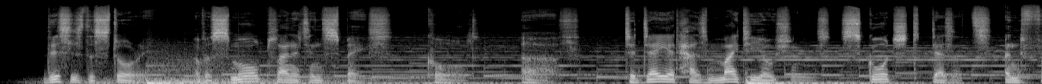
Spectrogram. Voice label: TV Narration

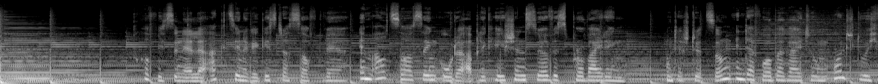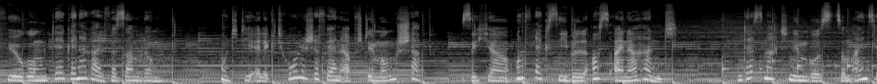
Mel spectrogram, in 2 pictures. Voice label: Corporate

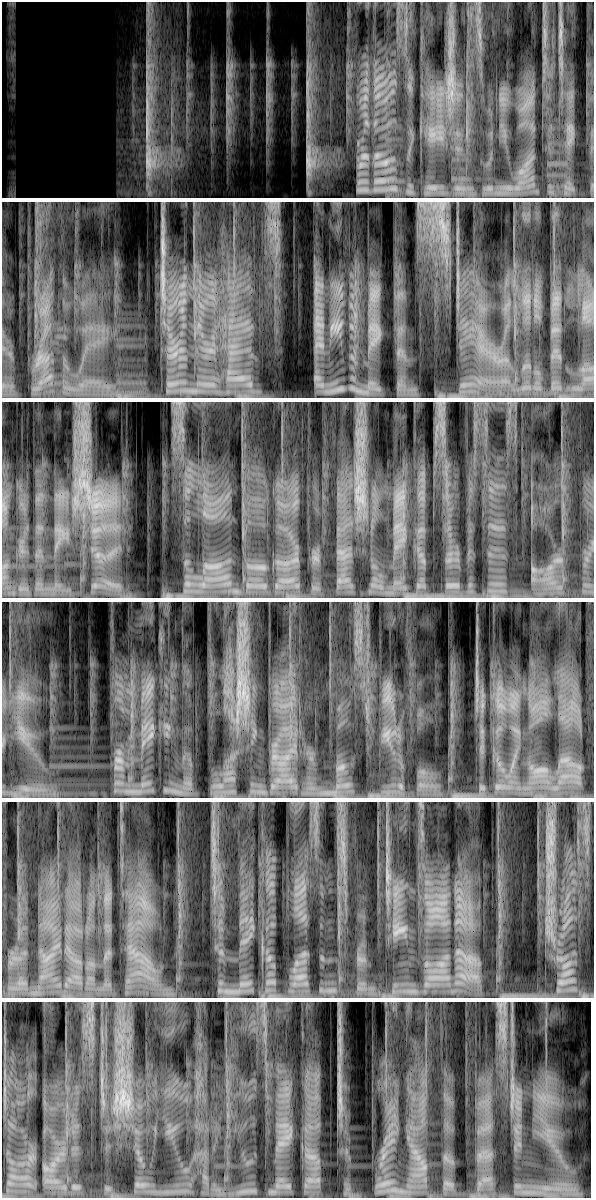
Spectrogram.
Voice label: Advertising Mature

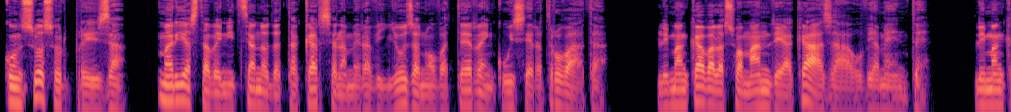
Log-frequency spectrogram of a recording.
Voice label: ITA AUDIOBOOK FICTION

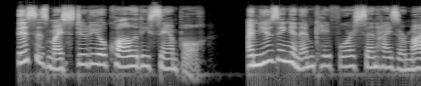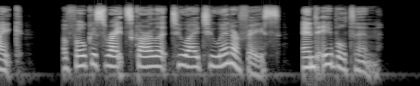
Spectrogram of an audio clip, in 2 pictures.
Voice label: Studio Sample

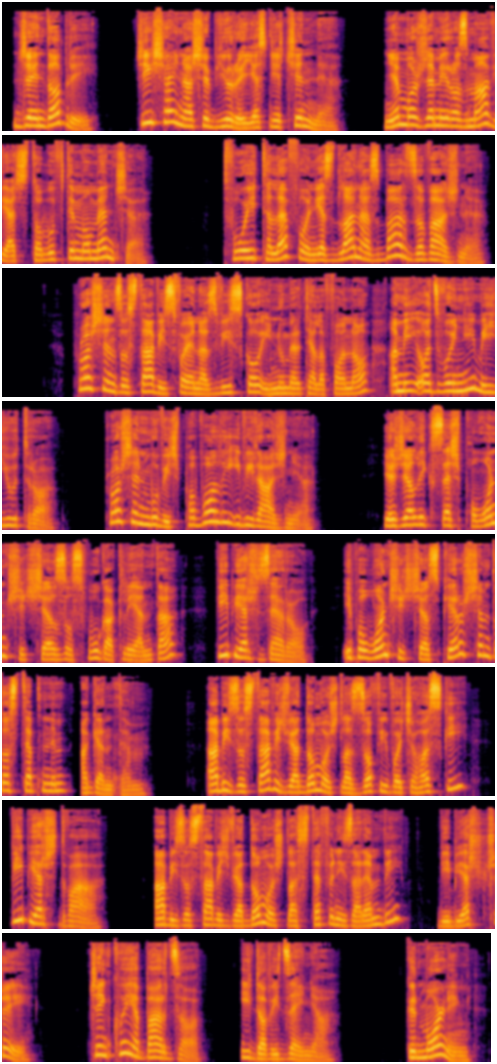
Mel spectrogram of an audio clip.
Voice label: Polish English IVR

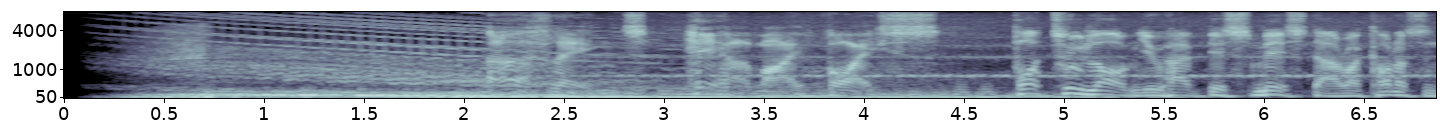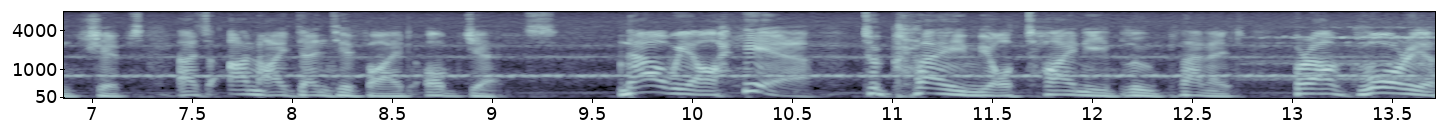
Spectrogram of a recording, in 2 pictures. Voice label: Character Showreel

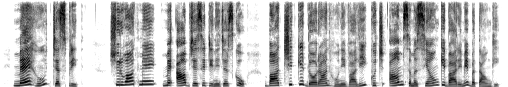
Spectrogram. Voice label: Hindi Conversational

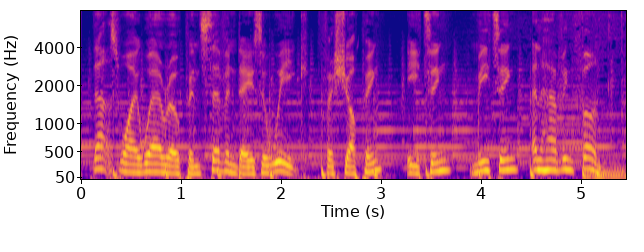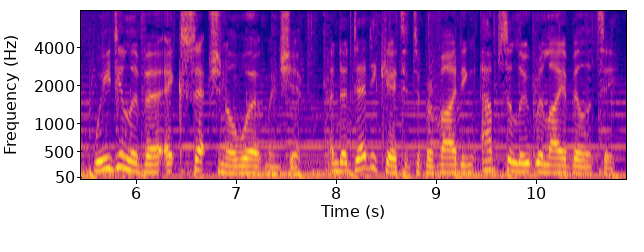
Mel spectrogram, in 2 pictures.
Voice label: On Hold

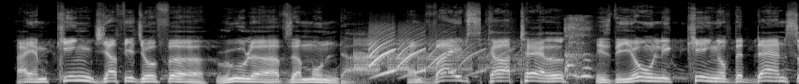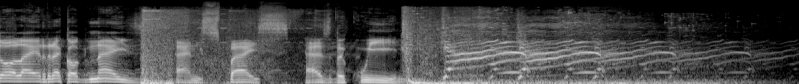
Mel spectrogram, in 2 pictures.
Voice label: Impression

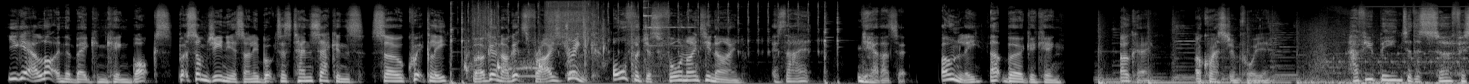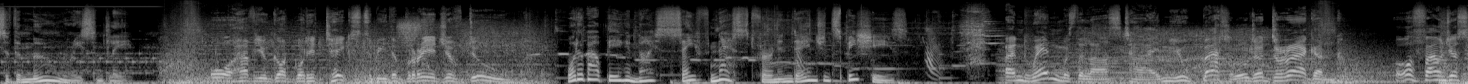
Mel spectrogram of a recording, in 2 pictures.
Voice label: Commercial, RP Accent

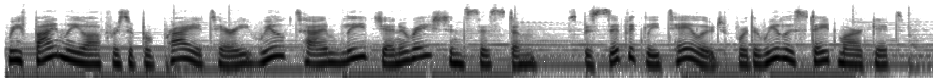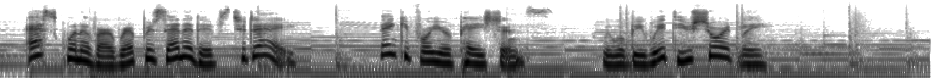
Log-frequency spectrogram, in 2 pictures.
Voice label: On Hold Message

